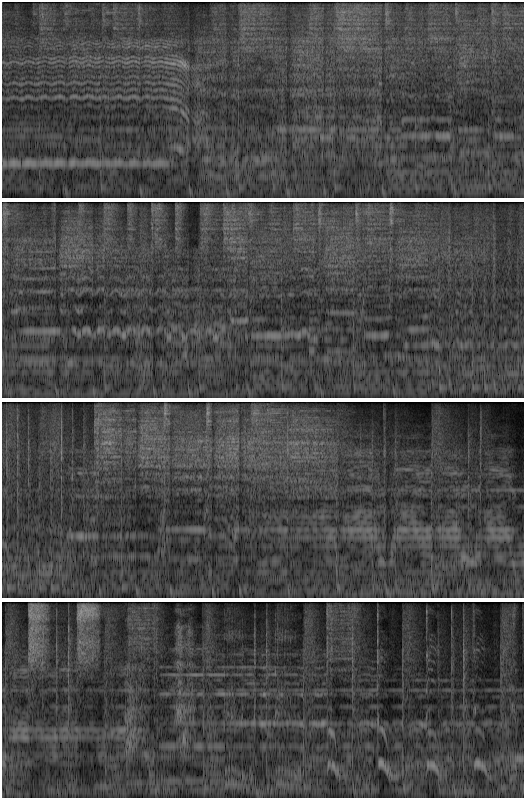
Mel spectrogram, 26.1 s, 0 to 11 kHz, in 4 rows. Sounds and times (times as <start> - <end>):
Singing: 0.0 - 2.9
Music: 0.0 - 26.1.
